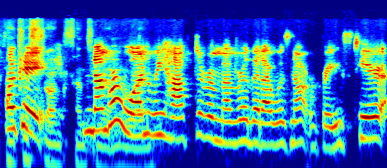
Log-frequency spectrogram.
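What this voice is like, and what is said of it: American accent. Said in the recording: “my accent is super American ... your accent sometimes is ... British”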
